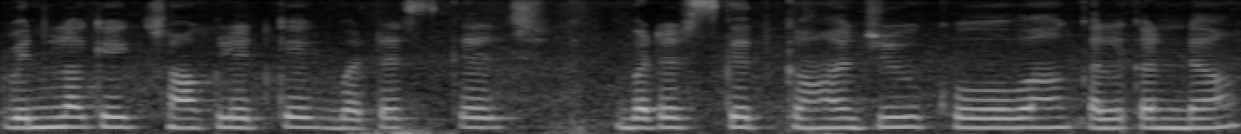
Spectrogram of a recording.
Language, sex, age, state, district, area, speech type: Telugu, female, 18-30, Andhra Pradesh, Eluru, urban, spontaneous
